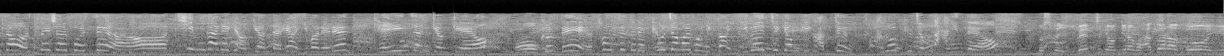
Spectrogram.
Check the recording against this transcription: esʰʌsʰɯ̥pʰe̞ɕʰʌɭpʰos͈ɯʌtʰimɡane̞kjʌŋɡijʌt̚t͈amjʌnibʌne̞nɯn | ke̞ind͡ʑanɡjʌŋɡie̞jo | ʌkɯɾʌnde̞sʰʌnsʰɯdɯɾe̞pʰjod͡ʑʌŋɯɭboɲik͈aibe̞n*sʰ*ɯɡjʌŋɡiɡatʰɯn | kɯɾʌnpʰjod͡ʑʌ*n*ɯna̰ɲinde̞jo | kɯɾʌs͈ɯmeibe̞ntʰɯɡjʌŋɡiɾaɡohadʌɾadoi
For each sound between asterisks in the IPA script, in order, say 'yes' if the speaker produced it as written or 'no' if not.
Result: no, no

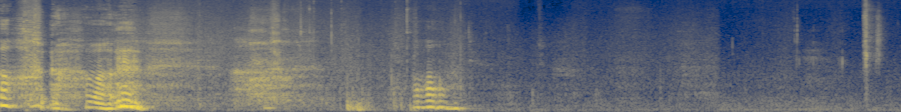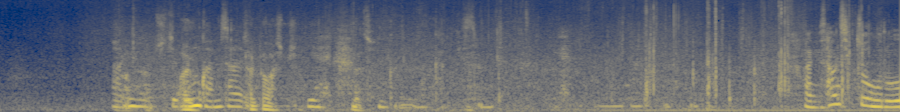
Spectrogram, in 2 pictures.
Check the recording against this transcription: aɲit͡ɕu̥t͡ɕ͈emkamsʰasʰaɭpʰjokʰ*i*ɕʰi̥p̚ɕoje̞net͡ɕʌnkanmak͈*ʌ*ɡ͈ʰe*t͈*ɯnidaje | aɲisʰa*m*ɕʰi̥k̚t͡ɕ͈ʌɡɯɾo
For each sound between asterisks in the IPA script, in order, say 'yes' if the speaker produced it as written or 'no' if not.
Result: no, no, no, no

